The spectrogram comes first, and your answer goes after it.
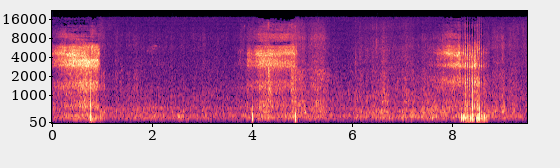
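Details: Four-month-old Thai Ridgeback puppy sound asleep in a small room, snoring very loudly: three hissing, rattling snores, each under a second, spaced roughly every three to four seconds with quieter breathing between.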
